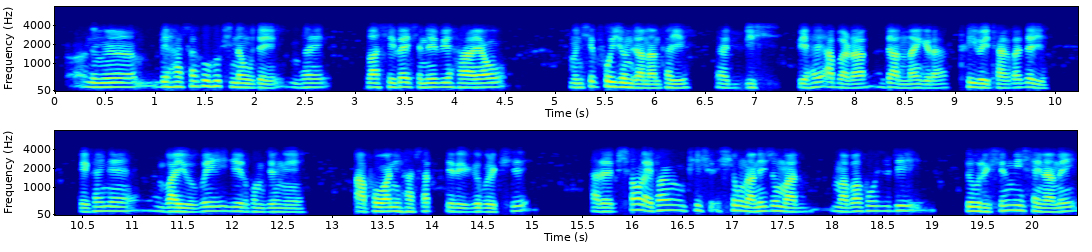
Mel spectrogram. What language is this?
Bodo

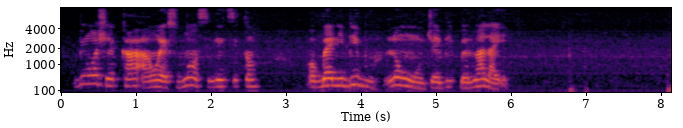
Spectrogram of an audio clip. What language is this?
Yoruba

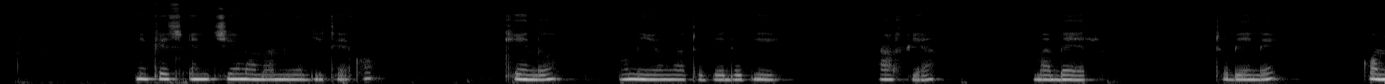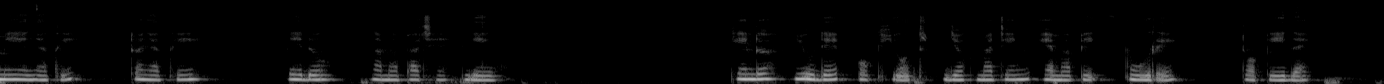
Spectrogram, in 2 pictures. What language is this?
Luo (Kenya and Tanzania)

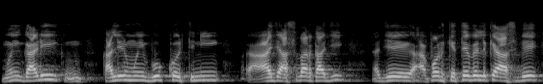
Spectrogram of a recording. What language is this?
Odia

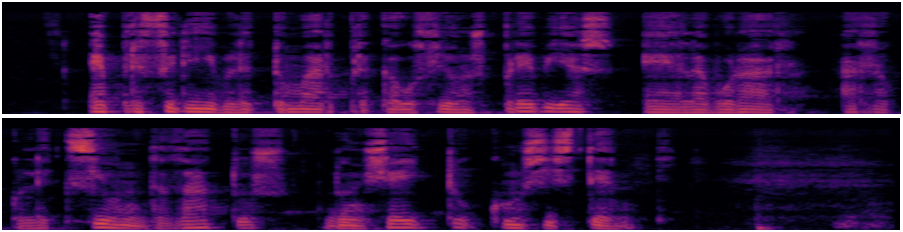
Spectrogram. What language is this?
Galician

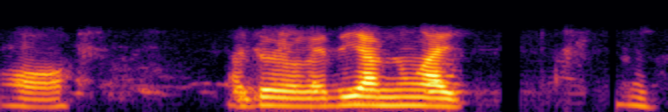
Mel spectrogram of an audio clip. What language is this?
Manipuri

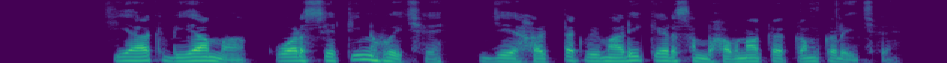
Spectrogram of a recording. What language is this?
Maithili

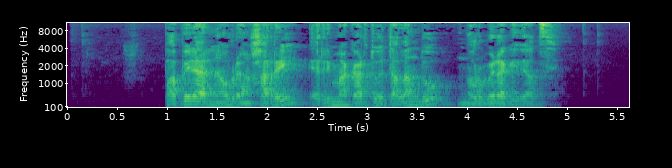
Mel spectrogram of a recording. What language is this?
Basque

